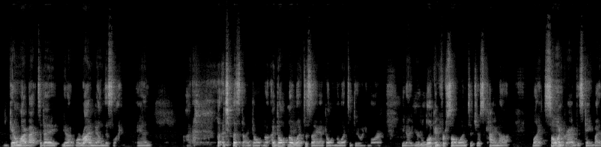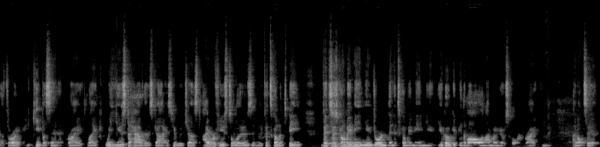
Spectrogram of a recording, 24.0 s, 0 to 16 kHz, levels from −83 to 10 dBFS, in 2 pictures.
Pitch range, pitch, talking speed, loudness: 100-130 Hz, 115 Hz, 275 wpm, -23 LUFS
